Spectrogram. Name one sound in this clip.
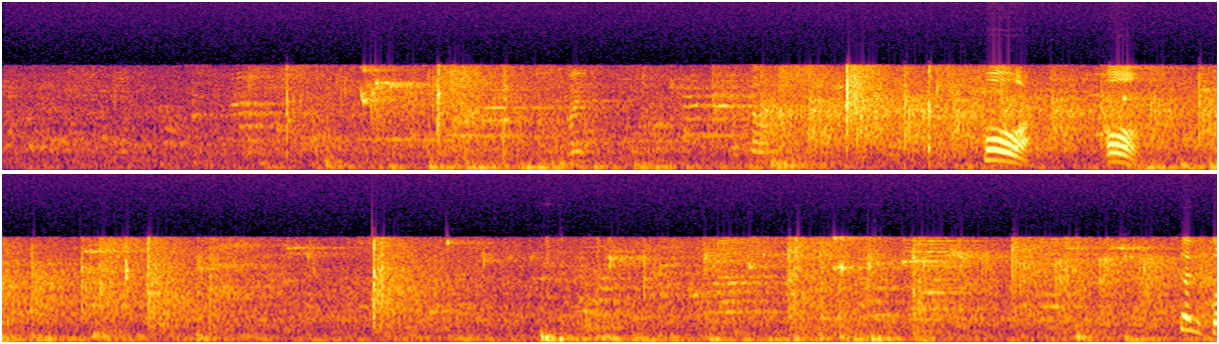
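Rackets strike a shuttlecock back and forth in a large echoing hall.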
